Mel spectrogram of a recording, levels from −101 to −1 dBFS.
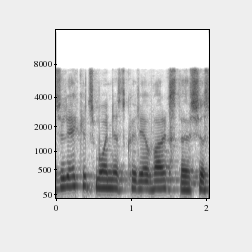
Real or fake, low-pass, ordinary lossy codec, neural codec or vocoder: fake; 7.2 kHz; MP3, 96 kbps; codec, 16 kHz, 4 kbps, X-Codec, HuBERT features, trained on general audio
